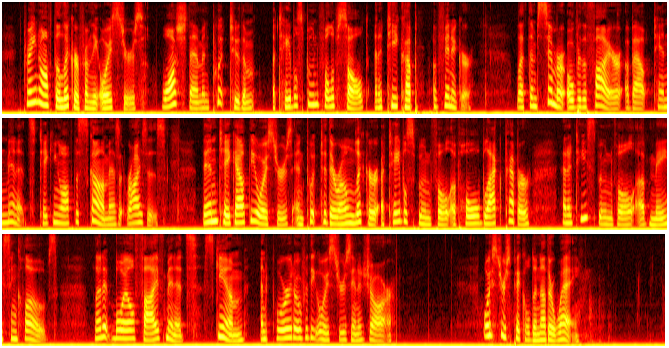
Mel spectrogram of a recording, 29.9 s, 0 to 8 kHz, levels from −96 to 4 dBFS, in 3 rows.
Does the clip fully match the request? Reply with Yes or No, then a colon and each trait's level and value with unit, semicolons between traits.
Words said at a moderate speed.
Yes: average, 170 wpm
